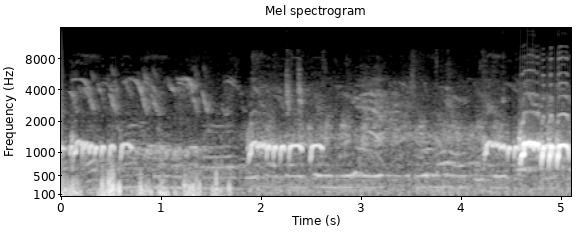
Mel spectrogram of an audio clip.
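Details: Loud local zebra dove singing to lure and excite other doves: low muffled thumps at first, then scattered rolling coo phrases ending in a loud, rapid pulsed burst; background chirping from small birds.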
